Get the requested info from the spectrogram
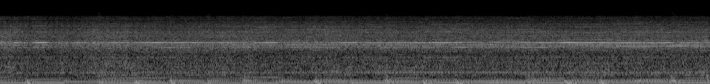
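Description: DeWalt DWE4257 125 mm angle grinder with a cut-off disc, cutting through steel rebar: a steady high whine with the grinding of the disc in the metal.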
